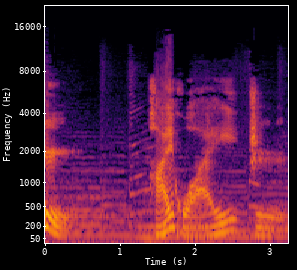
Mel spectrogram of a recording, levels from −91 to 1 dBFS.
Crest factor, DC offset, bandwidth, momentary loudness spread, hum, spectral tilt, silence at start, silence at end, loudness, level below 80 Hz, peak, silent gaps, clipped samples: 16 dB; under 0.1%; 14.5 kHz; 19 LU; none; -4.5 dB/octave; 0 s; 0 s; -23 LUFS; -40 dBFS; -8 dBFS; none; under 0.1%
